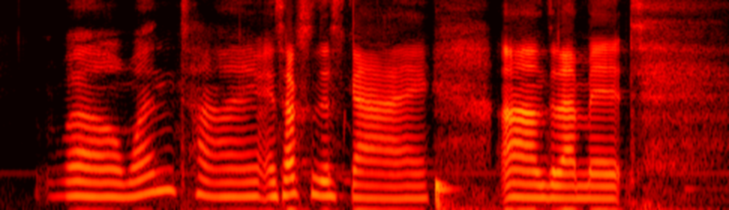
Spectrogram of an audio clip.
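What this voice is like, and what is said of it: Sultry, seductive voice. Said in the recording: “she put a sexy voice on”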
